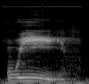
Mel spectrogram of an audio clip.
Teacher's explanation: going from back articulation to a front, F2 is going to go up. And we're also unrounding lips to get to, starting with a rounded lip articulation, going to an unrounded lip articulation.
